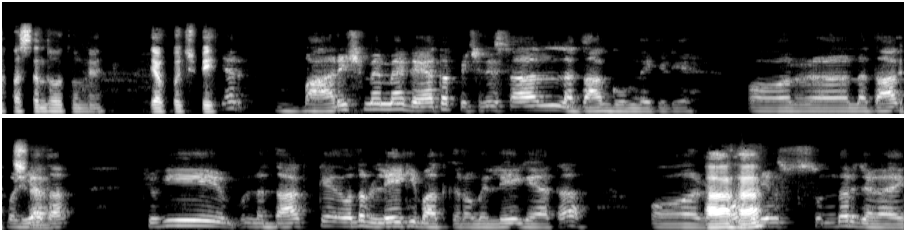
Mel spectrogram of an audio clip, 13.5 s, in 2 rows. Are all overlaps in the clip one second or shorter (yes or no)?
yes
